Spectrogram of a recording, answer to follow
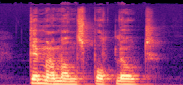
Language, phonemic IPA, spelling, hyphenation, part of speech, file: Dutch, /ˈtɪ.mər.mɑnsˌpɔt.loːt/, timmermanspotlood, tim‧mer‧mans‧pot‧lood, noun, Nl-timmermanspotlood.ogg
- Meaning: carpenter's pencil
